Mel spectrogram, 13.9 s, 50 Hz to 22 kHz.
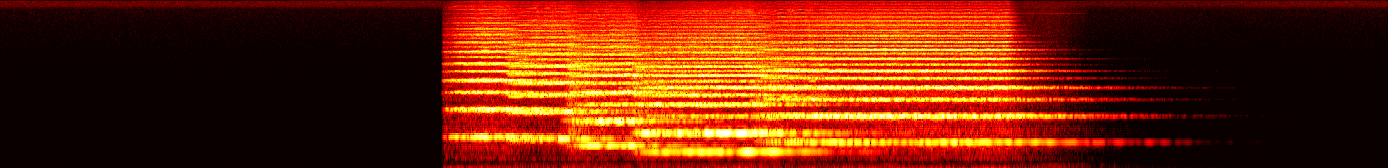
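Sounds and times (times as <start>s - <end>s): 
violins melody: 4.5s - 10.8s.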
